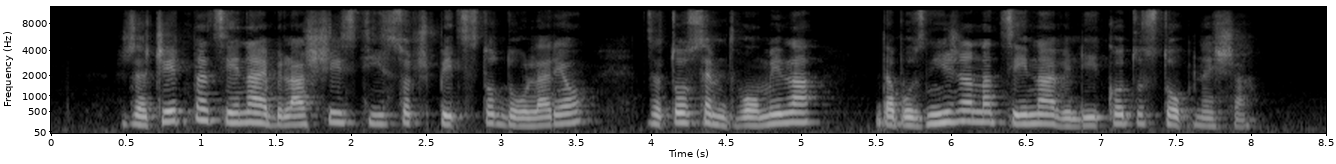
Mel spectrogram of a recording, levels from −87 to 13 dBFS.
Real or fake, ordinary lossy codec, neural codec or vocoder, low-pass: fake; AAC, 48 kbps; codec, 24 kHz, 3.1 kbps, DualCodec; 10.8 kHz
